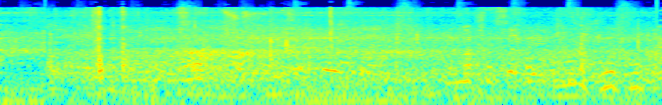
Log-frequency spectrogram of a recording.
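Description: Steady road-vehicle rumble and traffic noise with indistinct voices.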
